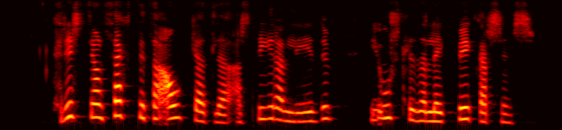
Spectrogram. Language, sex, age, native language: Icelandic, female, 30-39, Icelandic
